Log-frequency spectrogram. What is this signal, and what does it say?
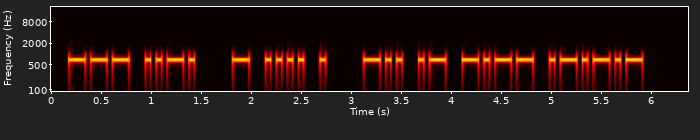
Morse code, heard as a keyed tone, about 22 wpm, 700 Hz. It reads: OF THE DAY.
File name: Sentences with 9-Word Phrases - 22wpm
